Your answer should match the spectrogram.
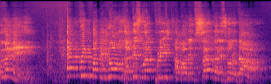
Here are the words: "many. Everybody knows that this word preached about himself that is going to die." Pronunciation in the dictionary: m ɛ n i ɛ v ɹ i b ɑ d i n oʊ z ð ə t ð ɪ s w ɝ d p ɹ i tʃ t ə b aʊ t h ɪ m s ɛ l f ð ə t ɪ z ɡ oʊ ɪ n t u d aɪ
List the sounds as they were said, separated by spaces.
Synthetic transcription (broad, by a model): m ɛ n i ɛ v ɹ i b ɑ d i n oʊ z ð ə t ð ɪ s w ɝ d p l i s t ə b aʊ t h ɪ m s ɛ l f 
